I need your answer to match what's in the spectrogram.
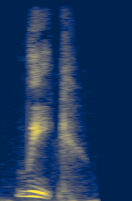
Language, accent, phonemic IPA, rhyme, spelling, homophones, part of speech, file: English, US, /liːk/, -iːk, leak, leek, noun / verb / adjective, En-us-leak.ogg
- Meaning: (noun) 1. A crack, crevice, fissure, or hole which admits water or other fluid, or lets it escape 2. The entrance or escape of a fluid through a crack, fissure, or other aperture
